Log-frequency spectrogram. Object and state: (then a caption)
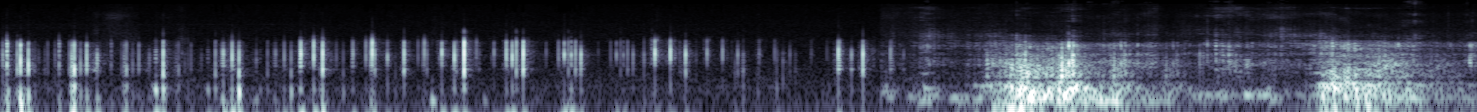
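Cork disc. A round, flat, solid cork disc about the size of a plate, lying on a fur rug, is tapped and scratched with long acrylic nails under a strong echo effect. For the first nine seconds there are quick, irregular, dull mid-range taps. Then come louder, continuous, rough scratching swells with a deep, muffled body.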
